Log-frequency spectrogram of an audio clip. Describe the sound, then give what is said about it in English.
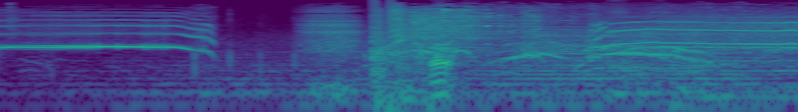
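A woman smashes window glass in one loud, sharp crash near the middle, breaking into a brief scatter of jagged shards, with high, wavering bleat-like calls sounding before and after. “Why is she smashing windows?”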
